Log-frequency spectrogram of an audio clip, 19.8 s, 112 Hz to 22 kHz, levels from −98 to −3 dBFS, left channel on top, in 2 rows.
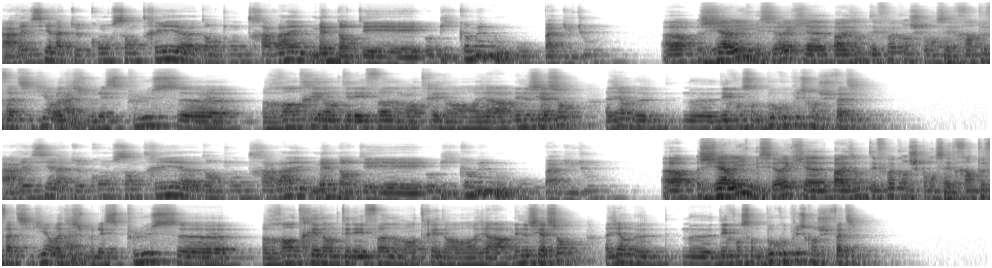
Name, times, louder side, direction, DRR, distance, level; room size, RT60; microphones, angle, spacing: voice 1, 0.0-6.0 10.4-10.7 11.8-12.0 13.9-14.0, left 2 dB, 60° left, 2 dB, 0.6 m, -29 dB
voice 2, 6.6-12.2 12.5-15.6 15.9-18.4, right 1 dB, 45° right, 4 dB, 0.4 m, -26 dB
3.1 x 2.2 x 3.0 m, 0.64 s
head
